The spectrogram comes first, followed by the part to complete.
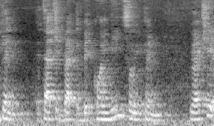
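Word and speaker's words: bitcoind: You don't pronounce it like Bitcoin. It's called Bitcoin D.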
